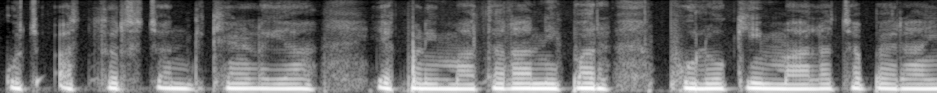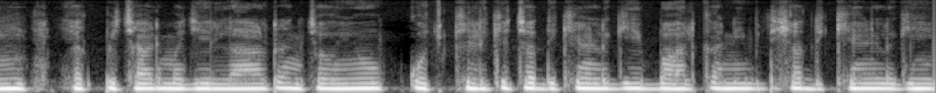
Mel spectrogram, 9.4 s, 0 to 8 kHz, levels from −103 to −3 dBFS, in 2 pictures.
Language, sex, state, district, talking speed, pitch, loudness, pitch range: Hindi, male, Uttarakhand, Uttarkashi, 210 wpm, 160 Hz, -13 LUFS, 155-165 Hz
